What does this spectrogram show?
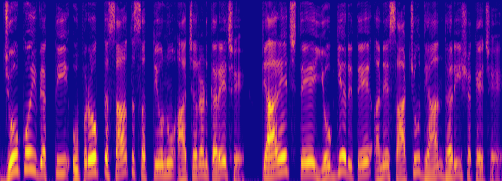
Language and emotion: Gujarati, neutral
